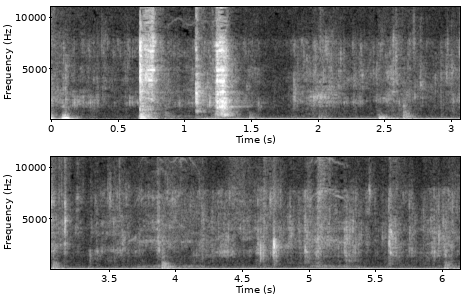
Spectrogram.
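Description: Metal tongs clicking against a cast iron skillet a few times in the first second and a half as bacon is moved, over a faint sizzle of cold-started bacon cooking in the water it is releasing. A low steady hum comes in about a second in.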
